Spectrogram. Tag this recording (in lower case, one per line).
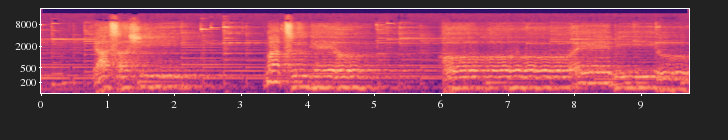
music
